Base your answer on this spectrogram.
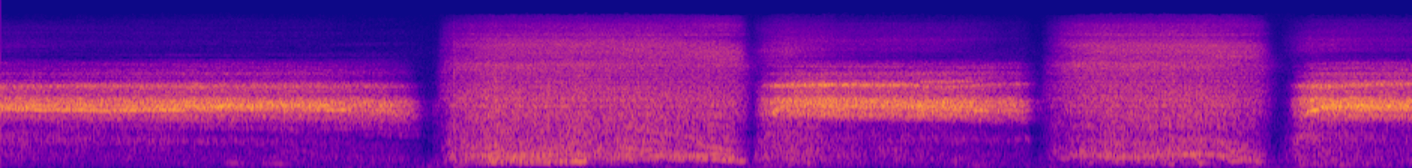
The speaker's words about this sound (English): You really want to focus on this long, deep, slow breath, but try intensifying the breath. So like a sharp inhale, hold the breath for a moment, and then a sharp exhale.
